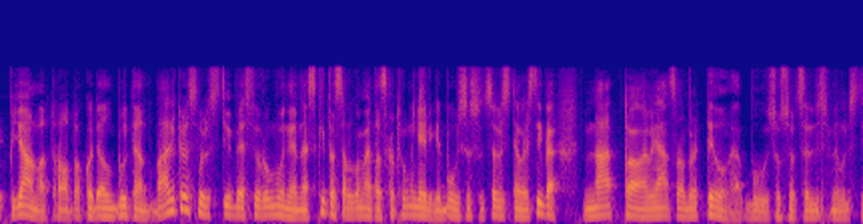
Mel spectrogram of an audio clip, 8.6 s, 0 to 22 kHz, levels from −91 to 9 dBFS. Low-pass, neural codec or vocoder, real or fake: 7.2 kHz; codec, 16 kHz, 1 kbps, FreqCodec, larger model; fake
